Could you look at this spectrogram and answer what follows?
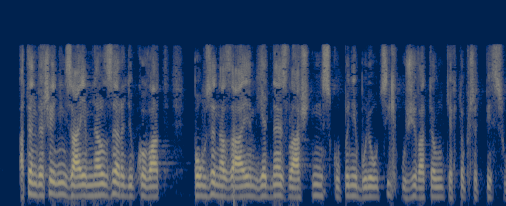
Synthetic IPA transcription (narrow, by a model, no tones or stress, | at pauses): ʔat̪ɛnvɛr̝ɛjniːzaːjɛmnɛlzɛɾɛduko̞vat̪ | po̞wzɛnazaːjɛmjɛdnɛːzvlaːʃt̪ɲiːskupɪnɪbudo̞wt͡siːxʔuʒɪvat̪ɛluːcɛxt̪o̞pr̝̥ɛt̪̚pɪsuː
